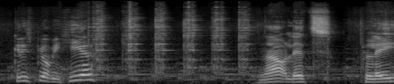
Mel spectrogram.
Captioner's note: knife scraping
